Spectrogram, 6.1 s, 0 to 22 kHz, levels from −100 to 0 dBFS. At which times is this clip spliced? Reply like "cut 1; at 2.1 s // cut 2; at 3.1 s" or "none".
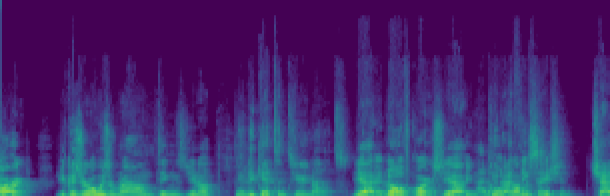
cut 1; at 4.8 s

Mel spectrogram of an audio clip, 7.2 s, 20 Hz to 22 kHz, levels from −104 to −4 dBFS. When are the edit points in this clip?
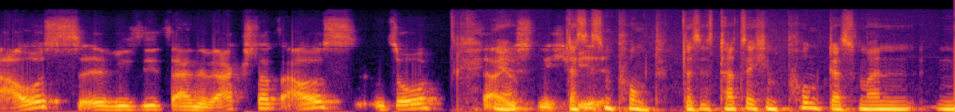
cut 1; at 3.4 s

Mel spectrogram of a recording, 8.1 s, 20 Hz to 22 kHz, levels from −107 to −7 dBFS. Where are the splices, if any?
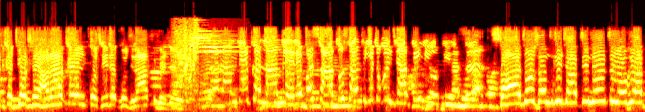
cut 1; at 2.7 s

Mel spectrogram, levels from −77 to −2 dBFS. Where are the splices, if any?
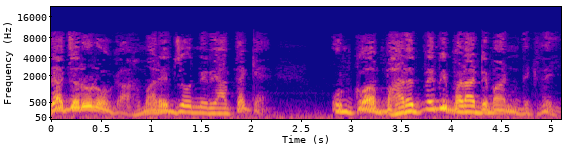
none

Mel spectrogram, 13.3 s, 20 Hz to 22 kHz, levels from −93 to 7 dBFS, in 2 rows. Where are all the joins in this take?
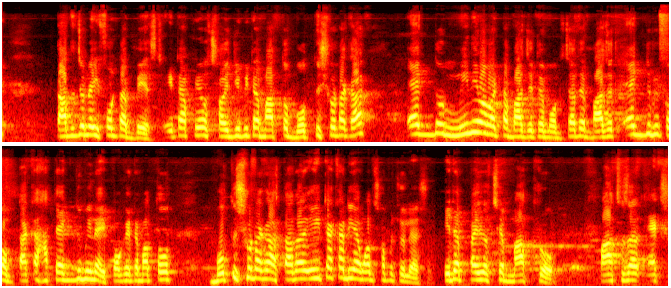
cut 1; at 10.9 s

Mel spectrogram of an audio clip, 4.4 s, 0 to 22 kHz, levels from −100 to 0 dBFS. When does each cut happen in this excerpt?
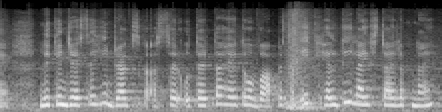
cut 1; at 3.0 s

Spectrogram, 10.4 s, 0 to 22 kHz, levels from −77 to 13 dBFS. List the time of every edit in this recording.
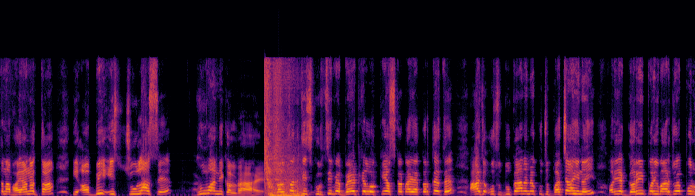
cut 1; at 4.0 s

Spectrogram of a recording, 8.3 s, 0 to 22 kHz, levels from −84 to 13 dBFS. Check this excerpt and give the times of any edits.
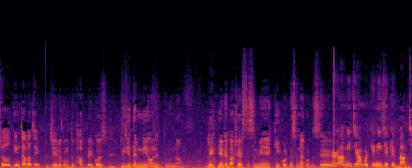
cut 1; at 1.0 s // cut 2; at 3.9 s // cut 3; at 6.7 s

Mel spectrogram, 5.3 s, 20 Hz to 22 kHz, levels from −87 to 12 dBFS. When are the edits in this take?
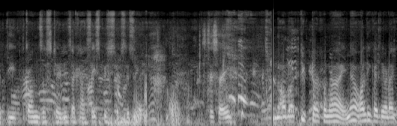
cut 1; at 3.6 s

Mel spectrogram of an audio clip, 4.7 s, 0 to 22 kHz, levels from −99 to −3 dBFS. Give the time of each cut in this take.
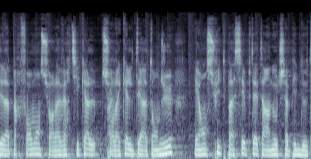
none

